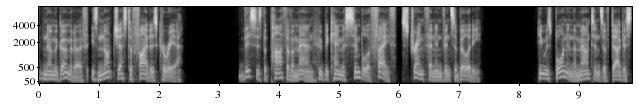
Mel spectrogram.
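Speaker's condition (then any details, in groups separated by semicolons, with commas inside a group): No condition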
